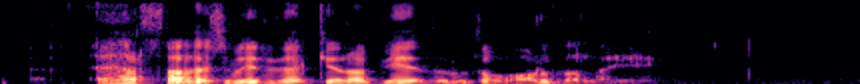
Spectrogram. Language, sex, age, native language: Icelandic, male, 60-69, Icelandic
